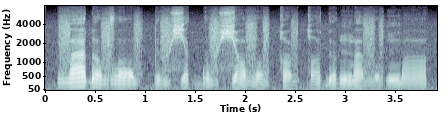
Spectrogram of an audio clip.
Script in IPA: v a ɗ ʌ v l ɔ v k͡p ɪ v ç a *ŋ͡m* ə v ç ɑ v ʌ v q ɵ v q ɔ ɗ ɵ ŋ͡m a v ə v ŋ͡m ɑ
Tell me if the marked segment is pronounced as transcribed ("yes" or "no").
no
